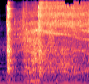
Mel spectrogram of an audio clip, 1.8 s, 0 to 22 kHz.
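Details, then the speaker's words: 1971 El Camino with no spark, starter bumped via solenoid with thumb over cylinder 1 plug hole, ignition off: short starter bump with sharp puff popping off the plug hole; cylinder 1 has compression, before setting TDC and timing. "You wait for your starter to work. Okay, did you hear how it popped off? Yeah. So that's compression, cylinder 1."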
